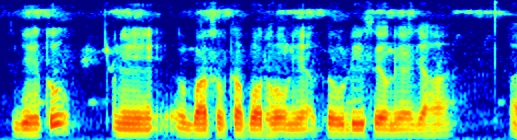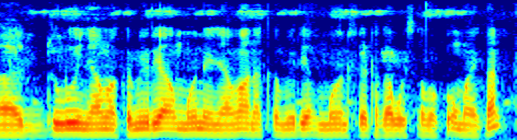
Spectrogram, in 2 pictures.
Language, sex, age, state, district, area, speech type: Santali, male, 30-45, West Bengal, Birbhum, rural, spontaneous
